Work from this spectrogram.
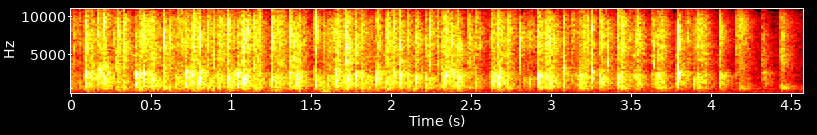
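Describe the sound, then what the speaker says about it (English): Lively applause from a conference panel audience, a burst of quick clapping that stays strong and then begins to thin out, heard close up. "Zach, give Zach a round of applause."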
